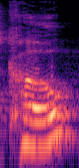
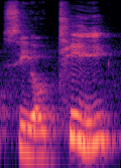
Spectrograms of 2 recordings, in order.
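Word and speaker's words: Cot: Now, Malbec is, of course, originated in southwest France in a place called, in an appellation called Cahors, where it's also known as Co, C-O-T, Co, and what's it called?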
